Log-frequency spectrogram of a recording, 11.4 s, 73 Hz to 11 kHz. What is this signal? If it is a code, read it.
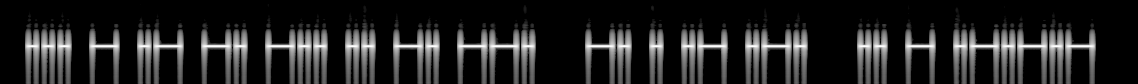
Morse code, heard as a keyed tone, about 15 wpm, 700 Hz. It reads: STANDING NEAR IT.
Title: A Sound Of Thunder 15wpm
